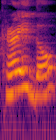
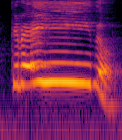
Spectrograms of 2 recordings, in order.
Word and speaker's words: creído: It's not creído, but creído, creído. It's a hiato. A hiato is when we break 2 vowels apart. A diphthong is when the two vowels are together in the same syllable. A hiato is when we separate vowels.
